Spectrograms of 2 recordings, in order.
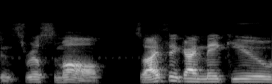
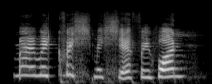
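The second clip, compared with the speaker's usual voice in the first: put-on small child voice, higher and louder; 5 dB louder than usual. Asked to play Tiny Tim, doing the tiny voice: tiny Tiny Tim voice. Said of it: "your tiny voice that you do so well".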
